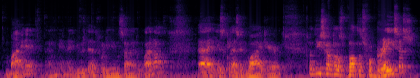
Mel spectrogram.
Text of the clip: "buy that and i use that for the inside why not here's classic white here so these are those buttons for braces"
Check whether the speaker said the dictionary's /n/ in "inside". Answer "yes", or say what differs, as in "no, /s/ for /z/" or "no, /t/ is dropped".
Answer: yes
